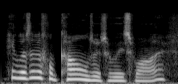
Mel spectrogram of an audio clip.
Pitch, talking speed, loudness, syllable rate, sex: 215 Hz, 270 wpm, -16 LUFS, 6.3 syllables/s, female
